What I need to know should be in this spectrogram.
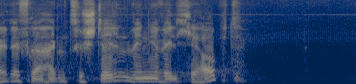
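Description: A middle-aged man speaks with animation into a microphone, heard over a loudspeaker in a hall.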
